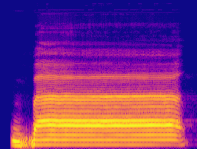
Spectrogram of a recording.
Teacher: বা হবে ঠোঁটের ভিজা অংশ থেকে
